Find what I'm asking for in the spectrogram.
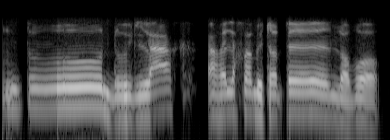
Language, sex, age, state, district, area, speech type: Assamese, male, 45-60, Assam, Charaideo, rural, conversation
